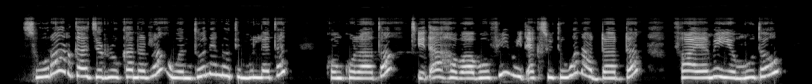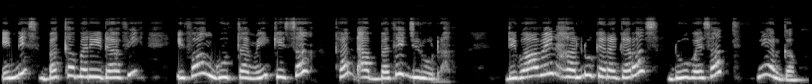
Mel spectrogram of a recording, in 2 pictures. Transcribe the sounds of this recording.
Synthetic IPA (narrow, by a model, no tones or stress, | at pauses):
suːɾaːɐɾɡaːd͡ʒɪrːʊkɐnɐrːɐwɐnt̪oːnːɪnʊt̪ɪmʊlːɐt̪ɐn | kɔŋkɔlaːt̪aːt͡ʃʼɪᶑaːɦɐbaːboːfɪmiːᶑɐksɪt̪uwːɐnɐd̪ːɐːd̪ːaː | faːjɐmeːjɛmːuːt̪ɐʔʊ | ʔɪnːɪsbɐkːɐbɐɾeːd̪aːfɪ | ʔɪfaːŋɡut̪ːɐmeːke̞ːsːaː | kɐnᶑaːbːɐt̪ɛd͡ʒɪɾuːᶑɐ̥ | d̪ɪbaːbeːnɦaːlːuːɡɐɾɐɡɐɾaːsd̪uːbɐɪsaːt̪ːɪ̥nɪɐɾɡɐmɐ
